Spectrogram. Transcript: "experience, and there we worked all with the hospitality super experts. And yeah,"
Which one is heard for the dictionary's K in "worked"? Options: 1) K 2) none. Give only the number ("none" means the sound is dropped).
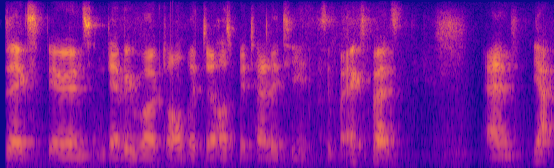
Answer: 1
